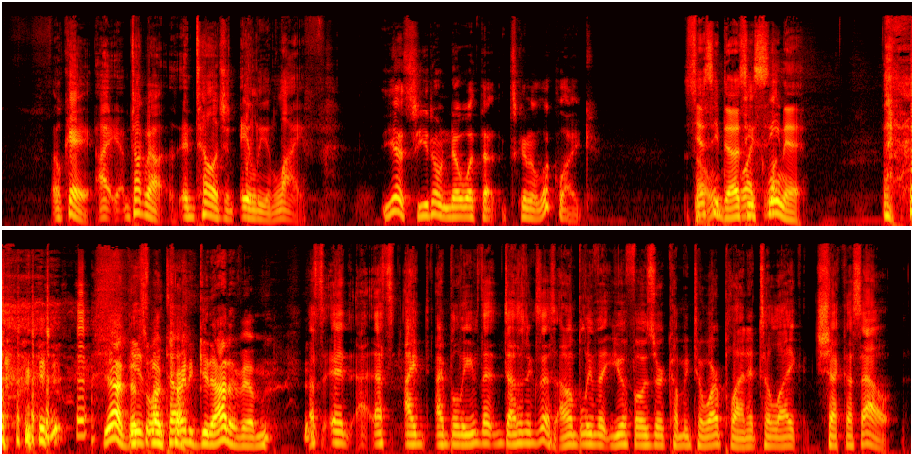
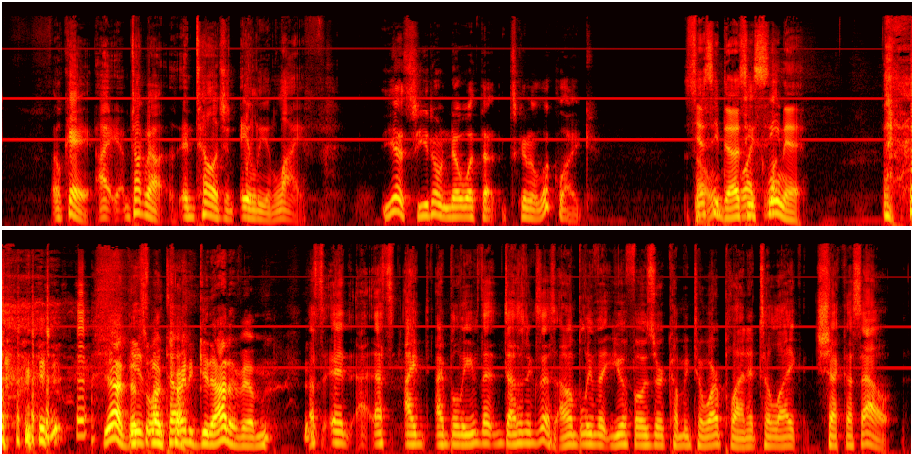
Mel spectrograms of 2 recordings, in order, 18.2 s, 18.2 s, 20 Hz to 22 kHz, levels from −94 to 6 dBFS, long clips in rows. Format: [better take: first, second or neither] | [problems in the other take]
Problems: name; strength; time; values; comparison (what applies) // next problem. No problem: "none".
first | high-pitched whine; faint; throughout; 2 kHz, 30 dB below the speech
